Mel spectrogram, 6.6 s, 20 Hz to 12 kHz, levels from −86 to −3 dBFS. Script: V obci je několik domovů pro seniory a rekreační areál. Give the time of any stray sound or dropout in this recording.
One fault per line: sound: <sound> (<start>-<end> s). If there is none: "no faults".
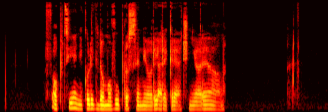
no faults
